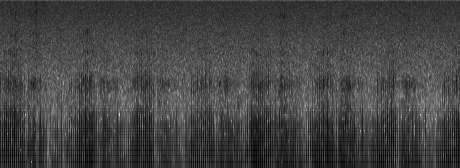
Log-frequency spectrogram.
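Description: A domestic cat purrs steadily, a low rumbling throb that swells and fades with each breath.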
